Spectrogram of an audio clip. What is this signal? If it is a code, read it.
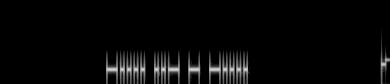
Morse code, heard as a keyed tone, about 34 wpm, 700 Hz. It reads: 6UT6
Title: All Cut Numbers - 4-Digit 35wpm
